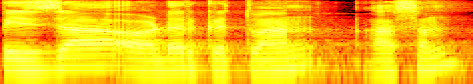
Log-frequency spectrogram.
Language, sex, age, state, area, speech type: Sanskrit, male, 18-30, Rajasthan, urban, spontaneous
